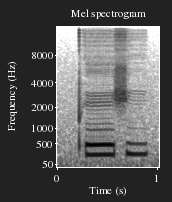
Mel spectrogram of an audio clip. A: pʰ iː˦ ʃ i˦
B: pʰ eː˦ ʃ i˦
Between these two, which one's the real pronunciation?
B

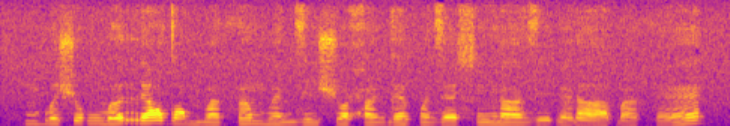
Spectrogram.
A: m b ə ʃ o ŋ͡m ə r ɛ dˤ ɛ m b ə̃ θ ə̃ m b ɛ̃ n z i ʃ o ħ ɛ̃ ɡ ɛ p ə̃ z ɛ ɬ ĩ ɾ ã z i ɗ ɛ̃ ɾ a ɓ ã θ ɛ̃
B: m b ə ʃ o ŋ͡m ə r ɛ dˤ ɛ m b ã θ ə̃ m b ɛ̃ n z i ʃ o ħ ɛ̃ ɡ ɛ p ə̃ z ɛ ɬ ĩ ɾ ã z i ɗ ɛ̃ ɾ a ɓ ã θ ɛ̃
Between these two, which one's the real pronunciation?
B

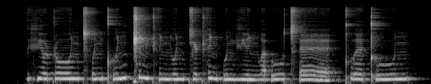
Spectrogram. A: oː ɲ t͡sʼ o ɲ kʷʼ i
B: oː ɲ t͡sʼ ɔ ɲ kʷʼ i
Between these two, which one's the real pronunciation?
A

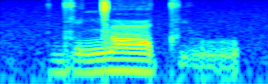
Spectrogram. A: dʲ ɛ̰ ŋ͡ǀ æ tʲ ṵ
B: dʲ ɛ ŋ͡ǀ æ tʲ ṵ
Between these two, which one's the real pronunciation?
B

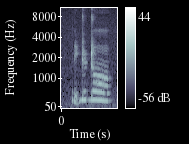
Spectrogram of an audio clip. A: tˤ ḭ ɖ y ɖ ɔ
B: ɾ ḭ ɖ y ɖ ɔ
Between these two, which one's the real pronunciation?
B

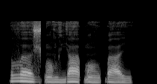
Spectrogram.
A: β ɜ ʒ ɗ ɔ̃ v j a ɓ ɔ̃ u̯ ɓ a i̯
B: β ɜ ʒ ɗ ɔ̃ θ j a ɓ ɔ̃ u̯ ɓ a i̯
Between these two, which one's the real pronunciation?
A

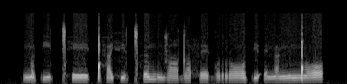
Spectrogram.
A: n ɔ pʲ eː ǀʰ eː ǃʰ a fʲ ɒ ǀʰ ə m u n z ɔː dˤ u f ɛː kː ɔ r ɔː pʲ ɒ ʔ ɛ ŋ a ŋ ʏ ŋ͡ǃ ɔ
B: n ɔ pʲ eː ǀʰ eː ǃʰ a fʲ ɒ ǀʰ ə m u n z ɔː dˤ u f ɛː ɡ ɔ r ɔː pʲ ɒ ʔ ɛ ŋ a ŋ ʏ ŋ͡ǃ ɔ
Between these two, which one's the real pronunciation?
B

